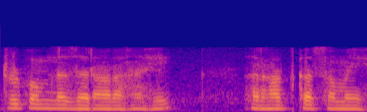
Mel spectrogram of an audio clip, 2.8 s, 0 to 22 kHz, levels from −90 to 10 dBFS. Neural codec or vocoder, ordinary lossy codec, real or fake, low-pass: none; AAC, 16 kbps; real; 7.2 kHz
